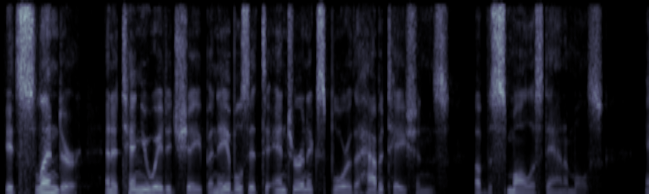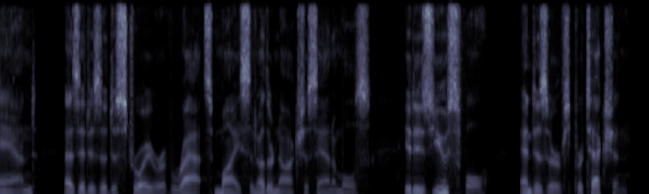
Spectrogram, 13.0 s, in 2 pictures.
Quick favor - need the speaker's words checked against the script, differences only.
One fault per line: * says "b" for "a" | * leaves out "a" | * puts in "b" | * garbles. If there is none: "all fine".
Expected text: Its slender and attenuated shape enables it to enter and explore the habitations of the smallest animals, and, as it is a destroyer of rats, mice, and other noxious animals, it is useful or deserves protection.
* says "and" for "or"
